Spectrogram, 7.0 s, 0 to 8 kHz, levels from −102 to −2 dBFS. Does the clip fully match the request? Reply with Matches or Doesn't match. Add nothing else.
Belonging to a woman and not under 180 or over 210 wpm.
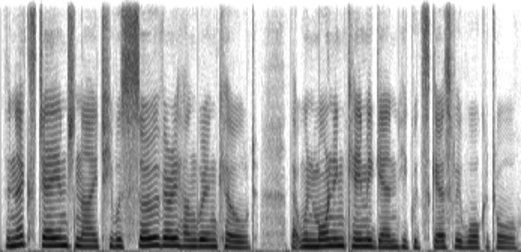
Matches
